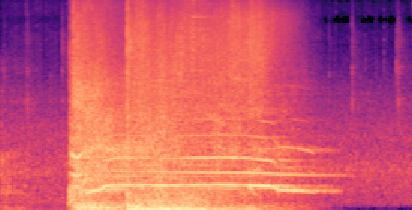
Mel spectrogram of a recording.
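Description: A magical energy blast whooshes with a rising hum.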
